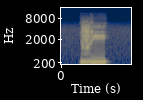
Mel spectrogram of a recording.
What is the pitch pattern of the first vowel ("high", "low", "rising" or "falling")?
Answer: high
